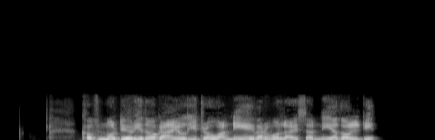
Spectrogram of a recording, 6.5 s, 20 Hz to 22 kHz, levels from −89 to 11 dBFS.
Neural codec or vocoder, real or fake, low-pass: codec, 16 kHz, 1 kbps, X-Codec, WavLM features, trained on Multilingual LibriSpeech; fake; 7.2 kHz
